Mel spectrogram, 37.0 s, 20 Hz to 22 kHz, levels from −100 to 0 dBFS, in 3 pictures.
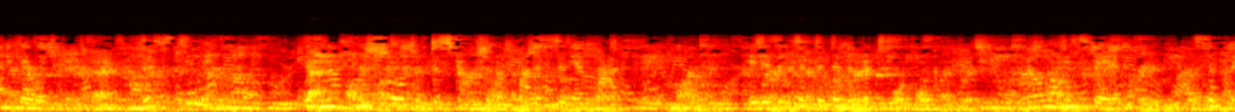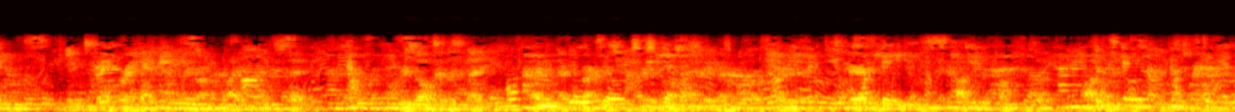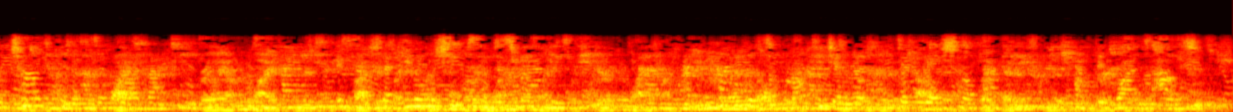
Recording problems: off-mic speech; far
room echo; noticeable; dies away in 0.5 s
garbled, watery; slightly; nothing above 5 kHz
high frequencies cut off; slight
chatter from many people; very loud; throughout; 2 dB above the speech
electrical hum; faint; throughout; 60 Hz, 25 dB below the speech

